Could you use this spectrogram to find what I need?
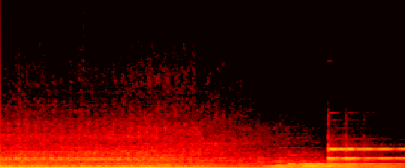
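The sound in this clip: A car engine rumbles low and heavy as the car drives off. The rumble holds steady at first, then fades and thins after about two seconds.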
